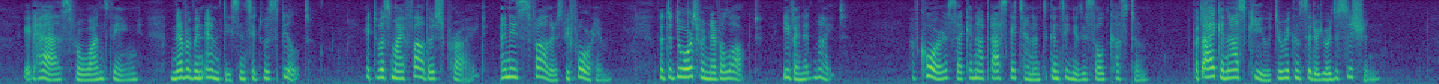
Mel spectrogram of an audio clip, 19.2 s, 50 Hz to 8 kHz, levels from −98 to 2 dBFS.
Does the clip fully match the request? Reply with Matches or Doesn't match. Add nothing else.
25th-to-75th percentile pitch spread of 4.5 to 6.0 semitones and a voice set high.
Doesn't match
